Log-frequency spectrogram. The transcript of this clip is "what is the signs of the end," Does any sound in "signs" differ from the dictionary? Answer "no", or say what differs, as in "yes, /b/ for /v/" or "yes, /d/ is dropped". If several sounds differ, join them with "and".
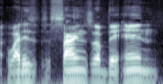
no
